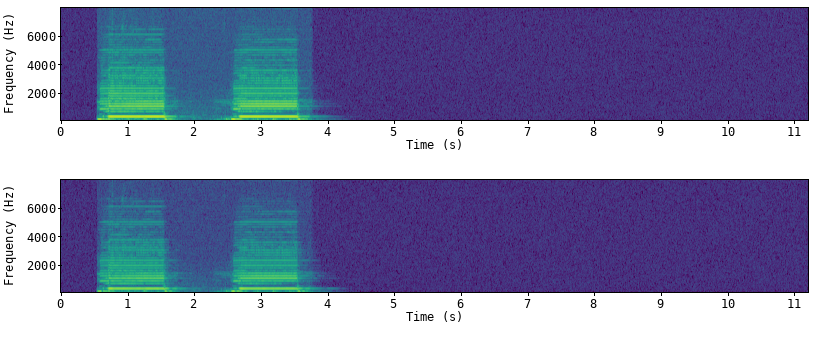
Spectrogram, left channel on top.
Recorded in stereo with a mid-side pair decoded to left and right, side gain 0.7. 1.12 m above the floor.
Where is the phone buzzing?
25° left, 0.7 m.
